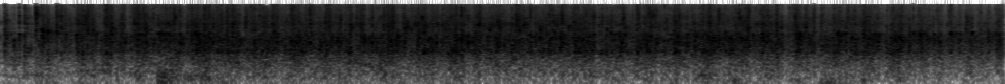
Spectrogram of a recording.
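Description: Audience applauding: many hands clapping in a dense, loud patter that starts suddenly.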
